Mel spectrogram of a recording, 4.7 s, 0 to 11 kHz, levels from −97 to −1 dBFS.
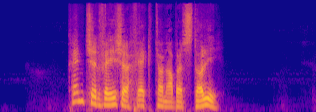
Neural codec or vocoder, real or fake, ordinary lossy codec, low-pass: codec, 16 kHz in and 24 kHz out, 0.6 kbps, FocalCodec, streaming, 4096 codes; fake; AAC, 32 kbps; 9.9 kHz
